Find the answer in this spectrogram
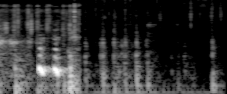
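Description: A short laugh in the first second, then faint, quick, irregular crinkling and patting as fingertips press and scrunch thin, glue-wet sewing-pattern tissue paper into wrinkles.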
